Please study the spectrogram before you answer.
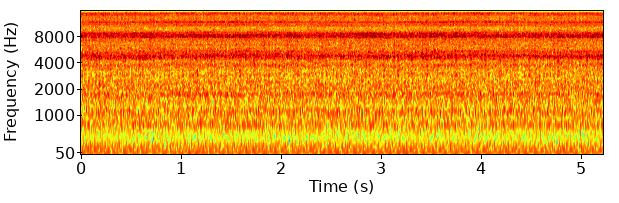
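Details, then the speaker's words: Mercedes 190SL with rebuilt Solex carbs (new throttle shafts, trued mating surfaces), from a 39,000-mile car, on carb test: low, steady, even idle at 700–750 rpm with no misses or hunting; normal idle before idle mixture screw adjustment. "700 right here, 750 for RPM. Good."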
